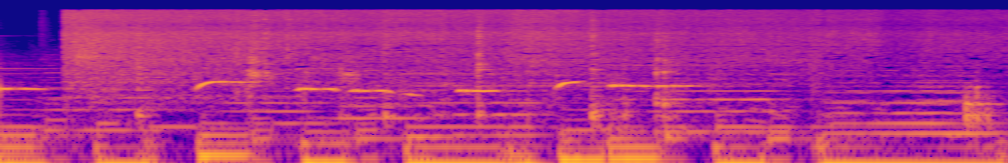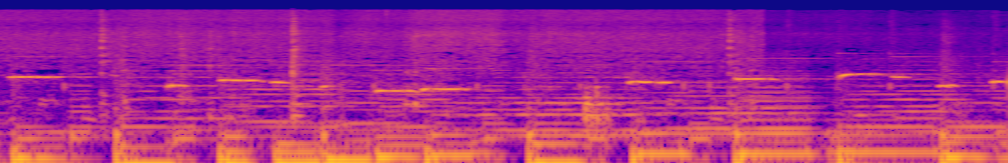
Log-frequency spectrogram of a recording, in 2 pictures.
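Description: Chili, garlic and coriander root sizzling in hot oil in a pan. The sizzle starts suddenly just after the start and drops away near the end. Background music with a whistled melody and steady bass plays throughout.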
